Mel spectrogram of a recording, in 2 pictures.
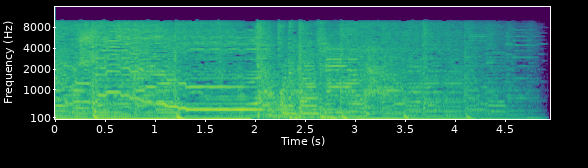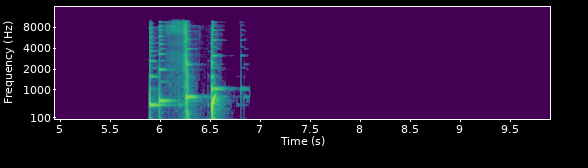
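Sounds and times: rising popping jingle: 5.9 - 6.9.

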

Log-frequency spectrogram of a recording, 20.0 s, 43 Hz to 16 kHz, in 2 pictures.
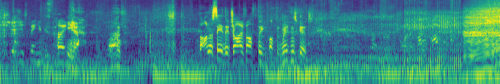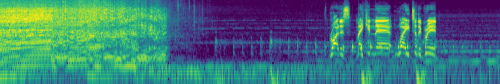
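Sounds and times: motocross bike engine revving: 6.2 - 13.6.

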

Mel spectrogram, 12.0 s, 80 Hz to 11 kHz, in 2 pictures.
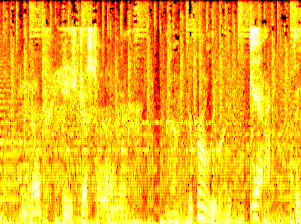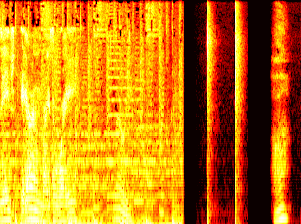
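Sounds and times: background music: 0.0 - 9.7.

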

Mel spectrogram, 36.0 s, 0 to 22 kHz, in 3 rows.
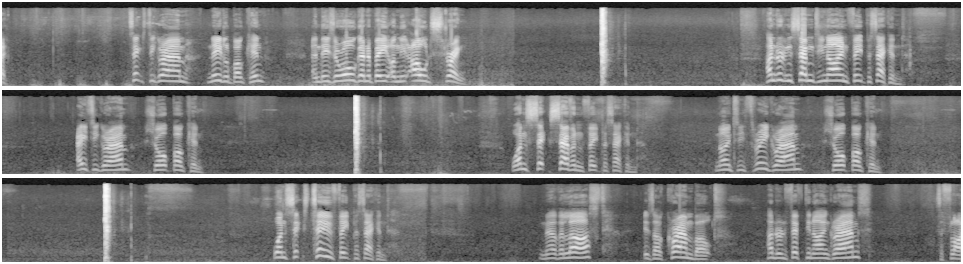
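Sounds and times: crossbow string cracking: 7.5 - 7.9, 16.4 - 16.9, 25.2 - 25.9.

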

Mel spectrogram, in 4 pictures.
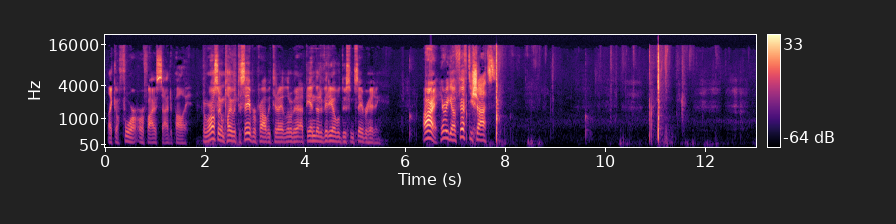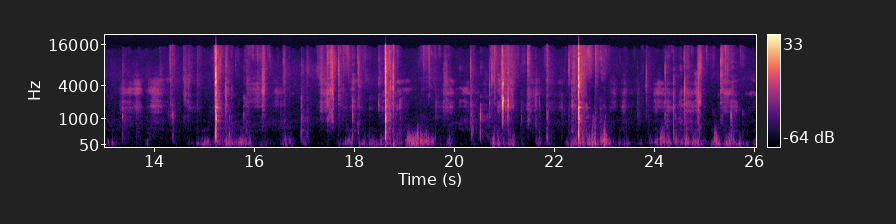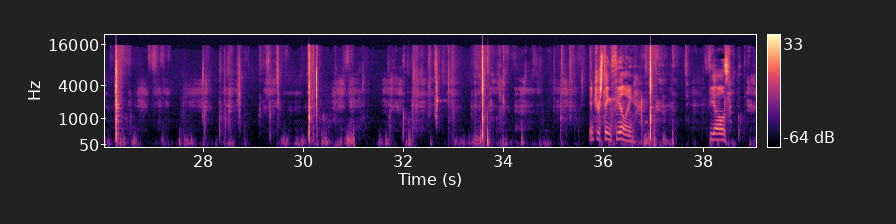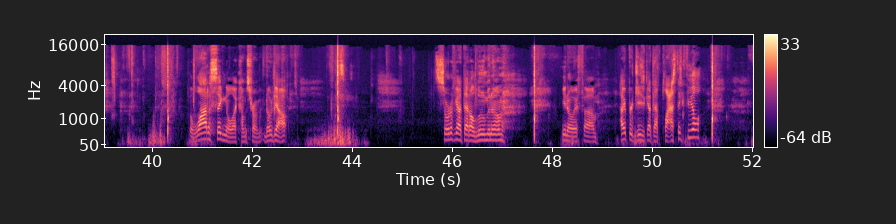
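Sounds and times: racquet striking tennis ball: 7.7 - 8.1, 10.9 - 11.4, 15.2 - 15.6, 17.5 - 19.0, 21.8 - 23.2, 26.2 - 26.6, 30.1 - 30.6, 33.4 - 34.0, 35.9 - 37.3, 40.1 - 40.6, 43.5 - 44.0, 47.6 - 47.9, 50.6 - 51.6.

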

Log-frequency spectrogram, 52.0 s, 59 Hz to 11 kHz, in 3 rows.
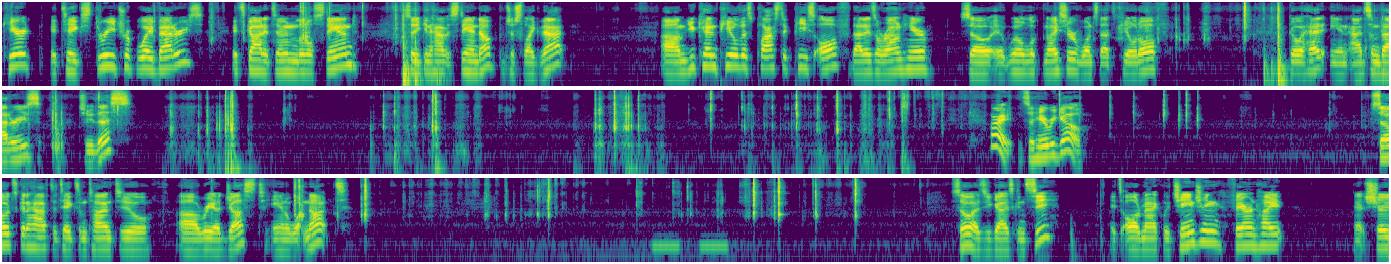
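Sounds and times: short low buzzes: 42.8 - 43.8.

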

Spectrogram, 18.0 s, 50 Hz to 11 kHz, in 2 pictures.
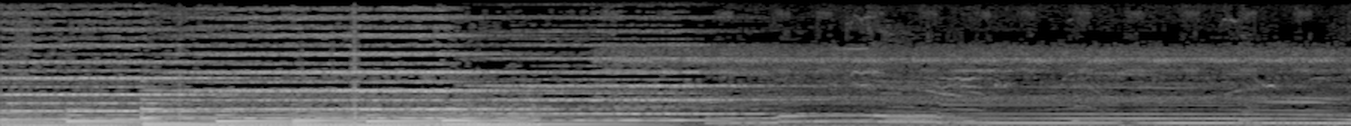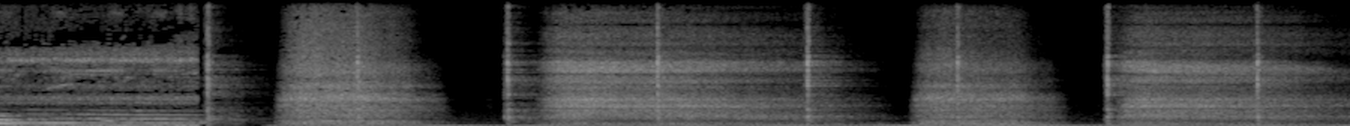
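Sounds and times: dog howling: 4.7 - 10.4.

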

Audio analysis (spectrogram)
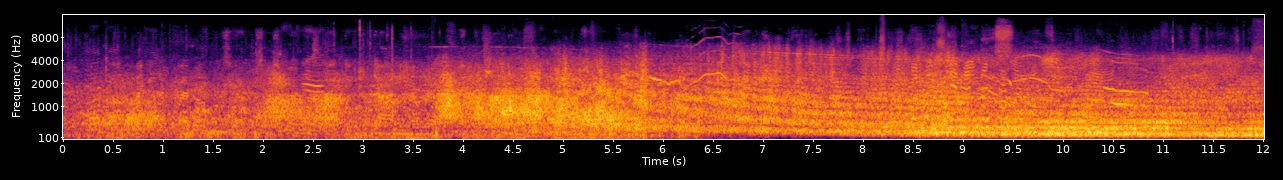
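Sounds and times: jet engine whine: 0.0 - 12.0
jet roar: 0.0 - 12.0.

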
